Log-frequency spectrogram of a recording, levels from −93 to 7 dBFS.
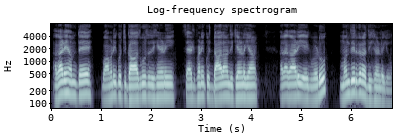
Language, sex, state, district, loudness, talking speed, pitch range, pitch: Garhwali, male, Uttarakhand, Tehri Garhwal, -17 LUFS, 185 wpm, 130-150 Hz, 140 Hz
